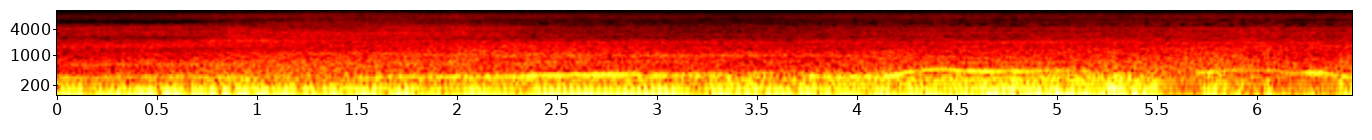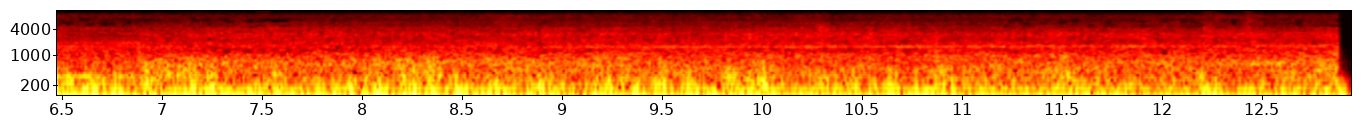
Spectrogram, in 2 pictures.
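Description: A car climbs the zigzag road in Atimonan, Quezon, with a continuous interior rumble of engine and tires; a rising and falling engine tone shifts through gear changes before the drone drops a little and carries on steadily.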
